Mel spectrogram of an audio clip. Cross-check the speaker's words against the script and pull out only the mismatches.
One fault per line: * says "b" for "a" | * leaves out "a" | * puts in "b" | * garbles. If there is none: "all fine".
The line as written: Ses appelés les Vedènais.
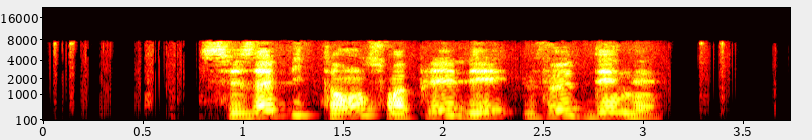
* puts in "habitants sont"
